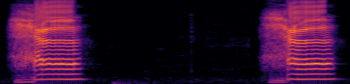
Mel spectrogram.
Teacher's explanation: হালকের মধ্যখান থেকে হাফের উচ্চারণ করব।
